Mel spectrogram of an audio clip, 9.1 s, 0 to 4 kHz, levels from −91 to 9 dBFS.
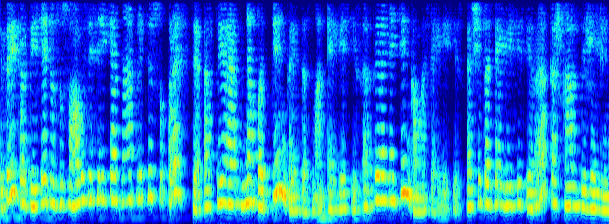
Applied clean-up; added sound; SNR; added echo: neural mask model DeepFilterNet 3.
